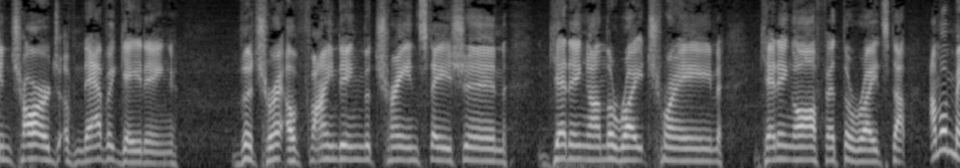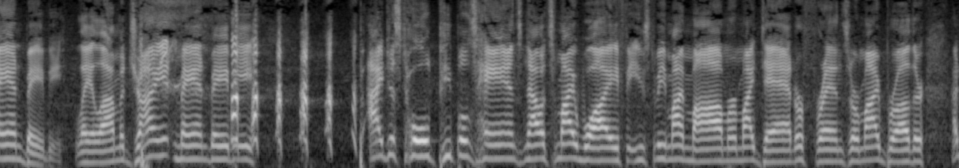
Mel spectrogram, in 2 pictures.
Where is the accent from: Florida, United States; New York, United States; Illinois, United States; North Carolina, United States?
Illinois, United States; Chicago; I was born and raised in Rogers Park, later moved out to Palatine.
